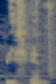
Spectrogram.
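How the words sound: It is pronounced with French sounds. This is how the spelling would be read in French.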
